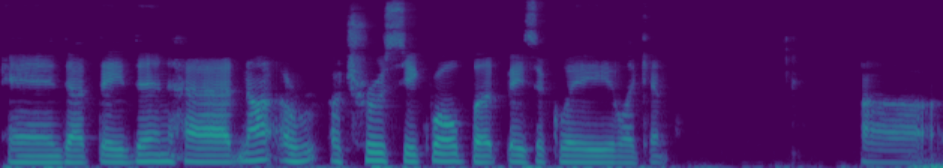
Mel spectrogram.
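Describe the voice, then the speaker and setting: With monotone, flat intonation, a man speaks at a medium pitch and a fairly slow pace. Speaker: gaming and movie livestream host. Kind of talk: casual livestream commentary. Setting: livestream. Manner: repeats words, stutter-like.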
